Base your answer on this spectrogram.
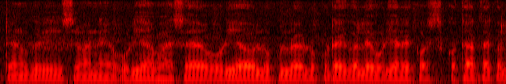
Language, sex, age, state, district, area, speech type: Odia, male, 60+, Odisha, Jagatsinghpur, rural, spontaneous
